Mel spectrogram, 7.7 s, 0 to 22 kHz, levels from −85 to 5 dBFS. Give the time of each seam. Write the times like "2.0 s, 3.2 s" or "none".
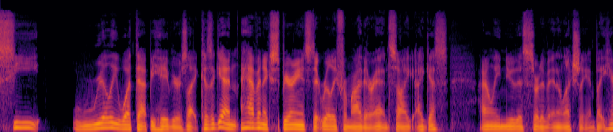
3.0 s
